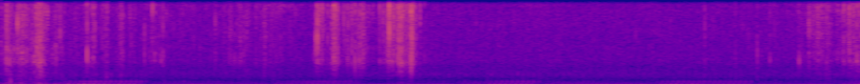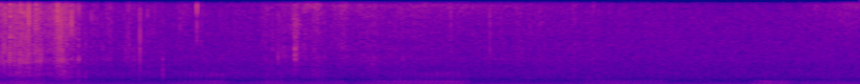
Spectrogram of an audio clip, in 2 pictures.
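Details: A domestic cat purring at close range one evening: a low, rhythmic rumble pulsing with each breath, interrupted by crinkly rustling and handling noises, especially early on and around the middle.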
